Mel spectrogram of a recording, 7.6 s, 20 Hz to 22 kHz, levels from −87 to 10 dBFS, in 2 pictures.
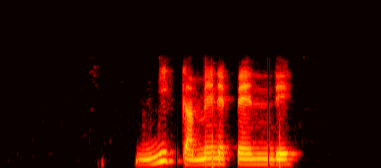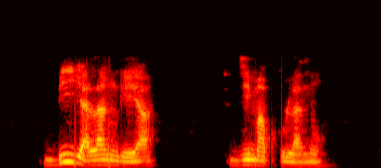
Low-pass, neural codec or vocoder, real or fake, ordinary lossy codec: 5.4 kHz; none; real; Opus, 16 kbps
